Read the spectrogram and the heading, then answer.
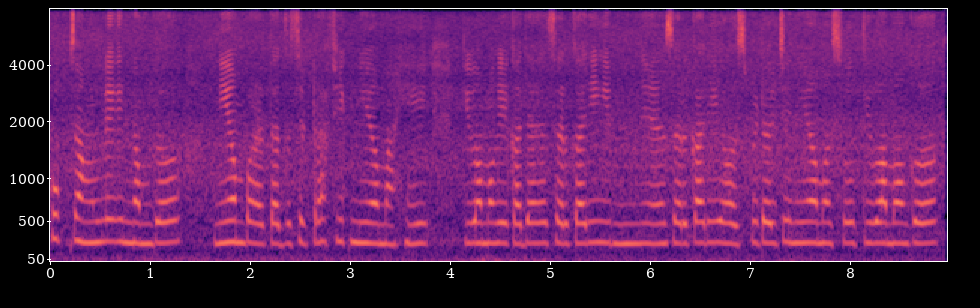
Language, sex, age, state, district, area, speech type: Marathi, female, 18-30, Maharashtra, Amravati, rural, spontaneous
